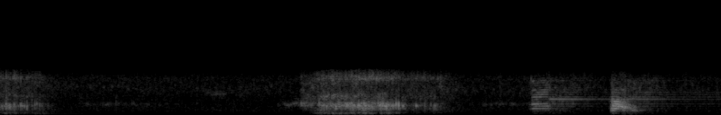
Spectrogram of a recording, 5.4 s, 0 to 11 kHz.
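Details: Sleeping adult, after staying up about 36 hours: one long, rough, fluttering inspiratory snore then two short snorting bursts over quiet room noise; ordinary snoring.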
